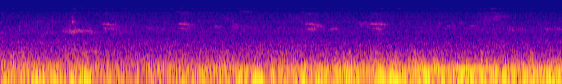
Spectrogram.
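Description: Small metal parts clink softly in a person's fingers.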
